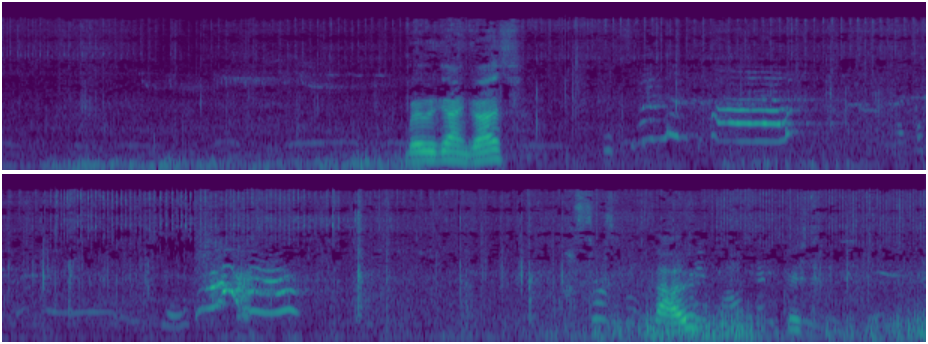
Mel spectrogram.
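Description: Bicycle tyres roll on asphalt.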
